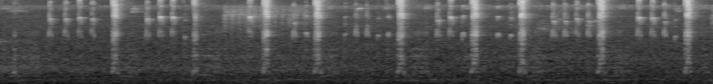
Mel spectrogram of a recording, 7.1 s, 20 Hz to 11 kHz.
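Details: American red squirrel (Tamiasciurus hudsonicus) scolding chatter of sharp, high, clicking chips in an uneven stuttering series, with peculiar bass undertones; Rydell NWR, Minnesota, 10 August 2010.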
